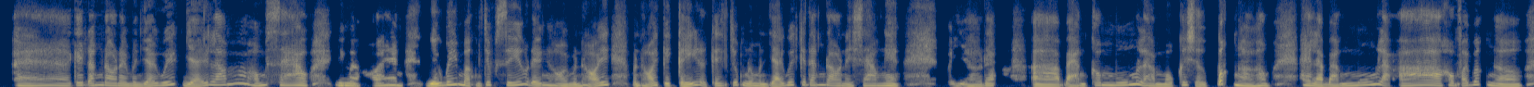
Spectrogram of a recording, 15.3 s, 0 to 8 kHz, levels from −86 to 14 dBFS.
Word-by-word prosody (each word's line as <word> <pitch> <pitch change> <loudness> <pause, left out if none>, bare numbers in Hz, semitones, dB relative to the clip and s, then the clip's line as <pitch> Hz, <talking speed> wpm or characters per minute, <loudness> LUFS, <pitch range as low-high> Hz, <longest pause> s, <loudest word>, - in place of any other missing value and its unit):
À, 190 0 -1
cái 220 - -1
đắn 220 +2 -1
đo 205 -2 0
này 175 -2 -1
mình 160 -1 -3
giải 160 +3 +1
quyết 240 +8 -1
dễ 160 +4 +1
lắm, 260 +7 -2
hổng 195 +3 0
sao, 215 -3 0 0.3
nhưng 200 -1 +3
mà 175 - +4 0.2
khoan, 185 +2 +1 0.4
giữ 170 0 +9
bí 255 +4 +3
mật 260 -3 +1
một - - -5
chút 240 - -2
xíu 240 +6 0
để 170 - +1
hồi 190 -6 -1
mình 155 -1 0
hỏi 245 +3 +2 0.2
mình 165 - -1
hỏi 175 - +2
kỹ 180 - 0
kỹ 155 +7 +4
rồi, 245 - -3
cái, 185 +1 -2
chút 235 +1 -4
nữa 180 -2 +1
mình 160 -5 +1
giải 135 +5 +2
quyết 240 +5 -2
cái 250 - -4
đắn 230 +1 -3
đo 195 -5 -1
này 155 -4 -3
sau 185 +2 -2
nghe. 185 -3 +2 0.5
Bây 170 - -9
giờ 140 -4 -1
đó, 175 +5 0 0.3
à, 145 -3 +3
bạn - - +2
có 215 - -3
muốn 220 +6 +1
là 250 - +1
một 150 -1 0
cái 235 - -2
sự 155 -9 +1
bất - - +5
ngờ 175 -9 +3
hông? 180 -2 0 0.3
Hay 210 -2 +1
là 150 -4 +4
bạn 155 +5 0
muốn 240 +6 0
là, 305 - +1
à, 205 +3 +1
không 215 -2 -2
phải 190 +2 -2
bất 275 +1 -5
ngờ 155 -8 +1
190 Hz, 260 wpm, -21 LUFS, 165-225 Hz, 0.5 s, giữ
